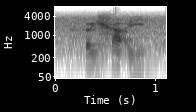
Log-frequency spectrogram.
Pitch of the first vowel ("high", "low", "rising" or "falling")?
rising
